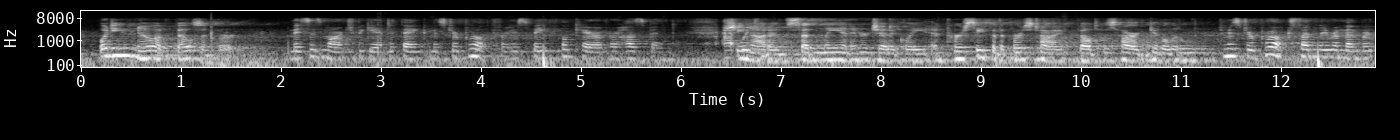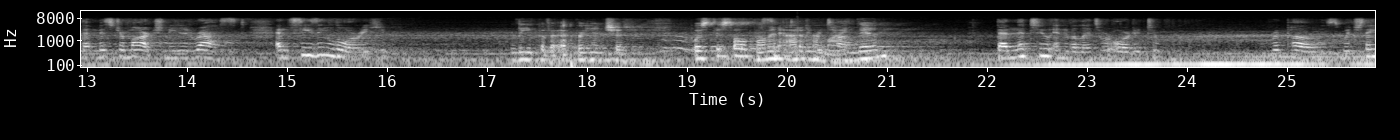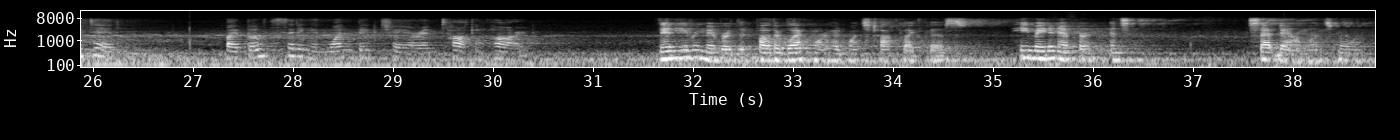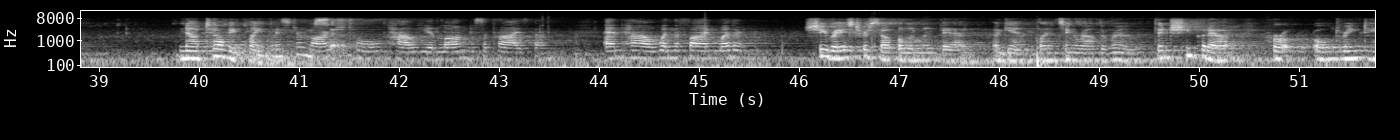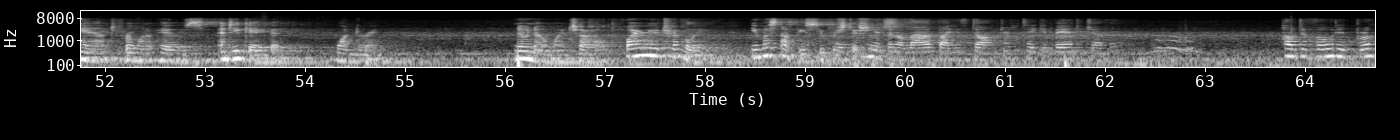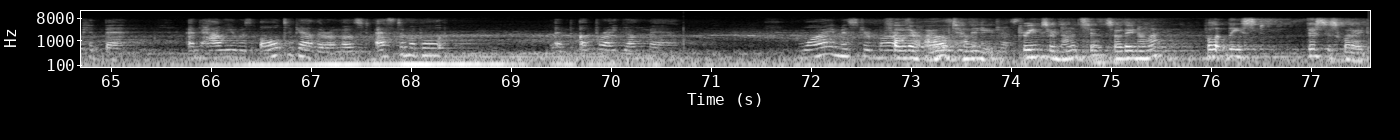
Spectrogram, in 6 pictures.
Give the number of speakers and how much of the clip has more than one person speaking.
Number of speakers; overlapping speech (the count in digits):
2, about 7%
